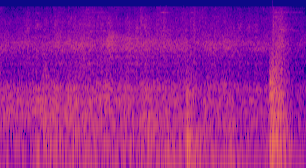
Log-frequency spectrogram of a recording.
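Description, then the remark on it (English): A train rumbles steadily along the track toward Pokrovsk in eastern Ukraine, its low continuous roar broken by two sharp clacks as the wheels pass over rail joints, fairly loud with no talking. “We're on a journey which people are being told not to take. A train, not just to the battlefield, but home.”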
